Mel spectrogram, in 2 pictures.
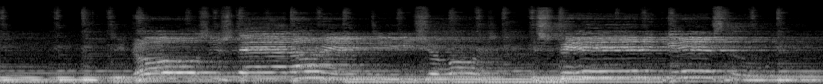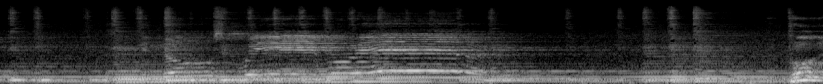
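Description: A man singing a slow country ballad in long, drawn-out phrases over his own strummed acoustic guitar.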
